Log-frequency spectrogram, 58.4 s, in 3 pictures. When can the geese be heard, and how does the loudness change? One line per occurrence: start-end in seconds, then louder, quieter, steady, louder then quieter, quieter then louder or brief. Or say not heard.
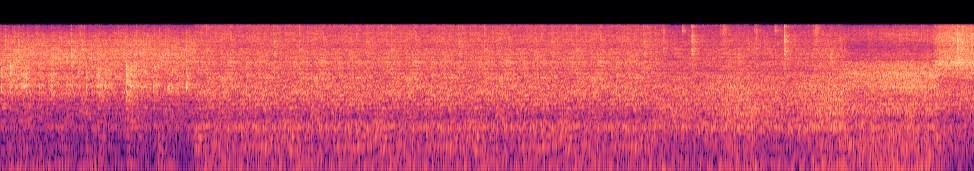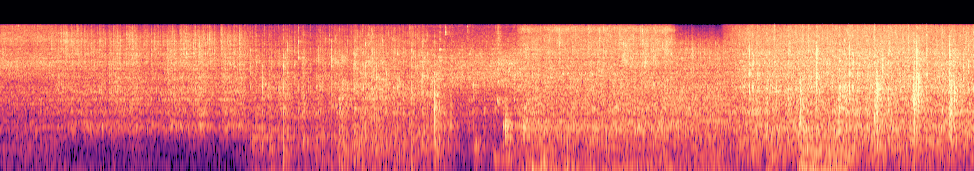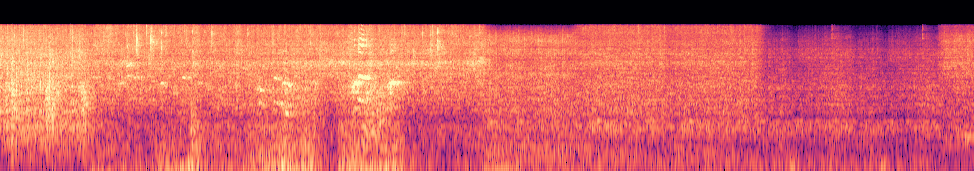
40.6-47.0 louder.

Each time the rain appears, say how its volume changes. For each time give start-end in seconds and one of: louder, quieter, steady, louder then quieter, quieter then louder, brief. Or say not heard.
0.0-58.4 louder then quieter.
